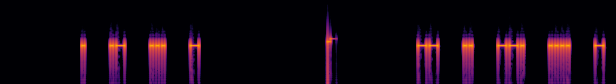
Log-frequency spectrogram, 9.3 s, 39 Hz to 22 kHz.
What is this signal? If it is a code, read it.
Morse code, heard as a keyed tone, about 28 wpm, spaced as for 16 wpm, 690 Hz. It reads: EAST MIGHT
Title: 3x Character Spacing - Top 500 Words - 28wpm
